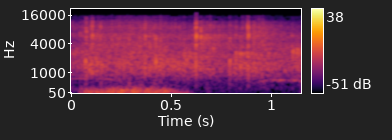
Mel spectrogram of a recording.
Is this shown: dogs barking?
no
